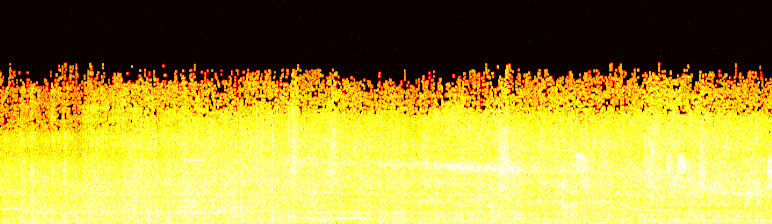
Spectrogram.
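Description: Commuter electric train running on rails, wheels clattering, with a faint whine that falls slowly in pitch through the second half.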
